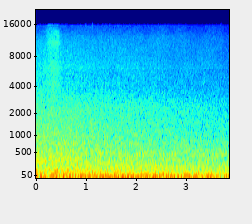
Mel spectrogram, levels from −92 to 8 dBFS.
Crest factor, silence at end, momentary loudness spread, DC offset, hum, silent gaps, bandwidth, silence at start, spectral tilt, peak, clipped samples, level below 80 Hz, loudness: 14 dB; 0 s; 5 LU; under 0.1%; none; none; 16 kHz; 0 s; -5.5 dB/octave; -6 dBFS; under 0.1%; -24 dBFS; -26 LUFS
